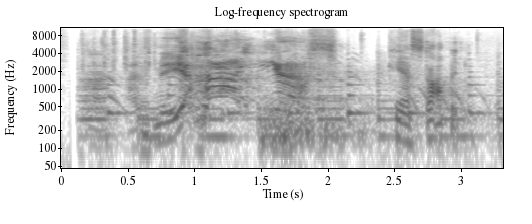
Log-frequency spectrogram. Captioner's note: excited yelling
